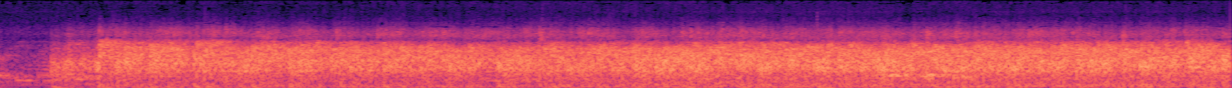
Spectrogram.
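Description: Audience applauding: a steady, dense clapping that starts just after the opening and runs on evenly.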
